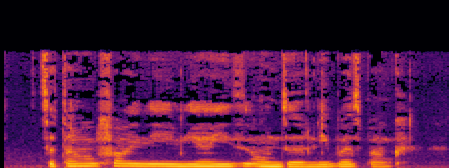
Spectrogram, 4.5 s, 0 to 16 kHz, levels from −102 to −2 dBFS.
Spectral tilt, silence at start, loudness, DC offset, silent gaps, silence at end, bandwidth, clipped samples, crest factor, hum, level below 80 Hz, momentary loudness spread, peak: -5 dB/octave; 0.4 s; -20 LUFS; under 0.1%; none; 0.45 s; 11.5 kHz; under 0.1%; 14 dB; none; -60 dBFS; 11 LU; -6 dBFS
